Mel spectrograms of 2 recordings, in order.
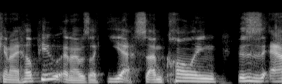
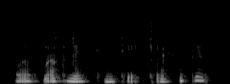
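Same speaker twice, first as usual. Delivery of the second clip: very quiet, barely audible, hard to make out; 3 semitones higher, 16 dB quieter than usual. Imitating a greeting they heard on a call, in a very quiet voice. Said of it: "You're very quiet".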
